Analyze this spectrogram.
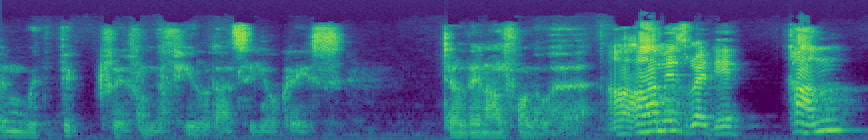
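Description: A young man speaks clearly and calmly.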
